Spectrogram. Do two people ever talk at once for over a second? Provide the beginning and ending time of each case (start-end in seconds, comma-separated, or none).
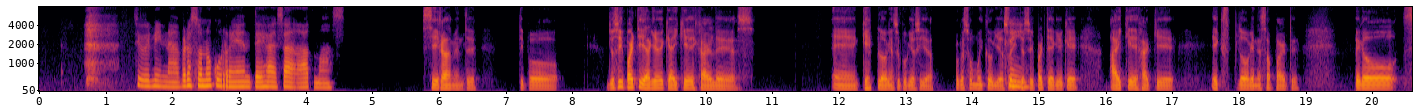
none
